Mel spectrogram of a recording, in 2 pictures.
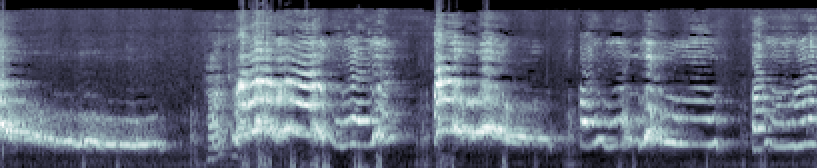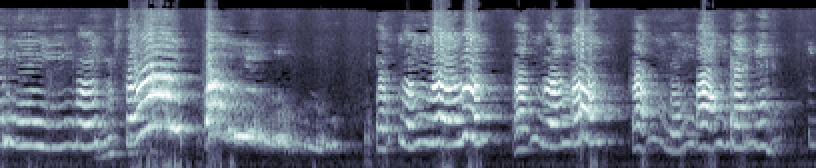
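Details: Indoor female Boston Terrier howling and screeching in pitiful bursts as her missing owner's name is repeatedly called. A run of wavering, rising-and-falling yowls separated by short breaks, with a person's voice speaking between them.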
